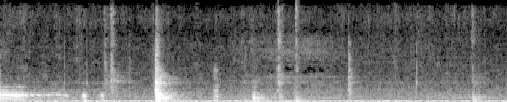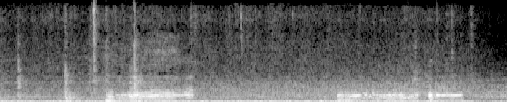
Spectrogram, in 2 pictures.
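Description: Chickens cluck softly and intermittently close by while eating mashed food, with scattered pecking taps and occasional louder squawks.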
